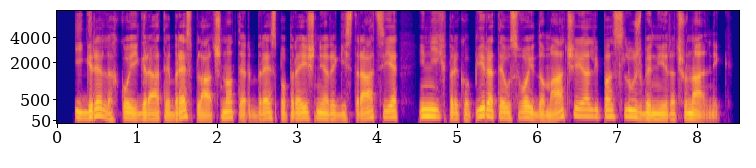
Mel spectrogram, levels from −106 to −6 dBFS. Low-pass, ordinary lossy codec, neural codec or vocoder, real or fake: none; none; none; real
